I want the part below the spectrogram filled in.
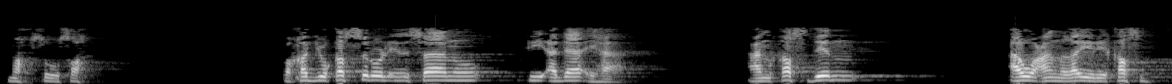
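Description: A man giving a scripted religious lecture in formal standard Arabic, as a scholar, with measured, deliberate phrasing broken by pauses. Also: on the high side, husky. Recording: dull lo-fi, long hall reverb.

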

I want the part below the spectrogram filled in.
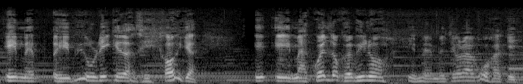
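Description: A man's voice: on the high side, a little fast, music in the background. A man preaching a fervent sermon, telling stories and acting out the dialogue with frequent laughter. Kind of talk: Spanish sermon with testimony.

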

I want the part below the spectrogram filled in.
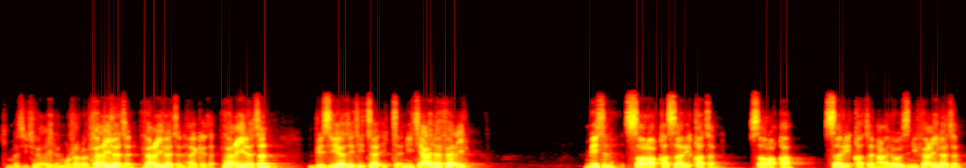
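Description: Slow, deliberate male grammar teacher. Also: fairly high pitch, animated. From Morocco. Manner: slow, deliberate, repeats and stresses patterns. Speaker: teacher of Arabic morphology. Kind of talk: recorded lesson explaining a grammar poem.

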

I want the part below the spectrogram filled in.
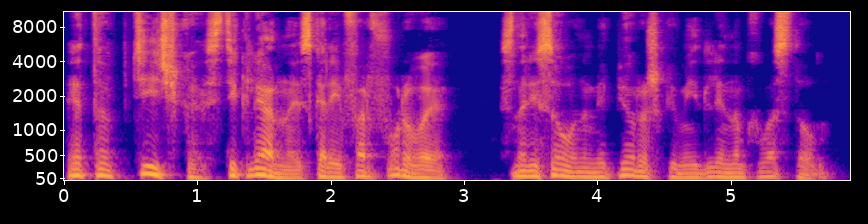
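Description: A man voicing a frightened young woman who recalls her past slowly and haltingly under hypnosis, in an audiobook. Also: deep voice, lively intonation, breathy edge, full character voice. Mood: hesitant.

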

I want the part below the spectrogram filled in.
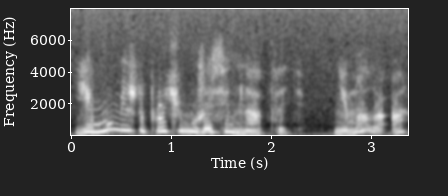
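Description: A woman voicing a spiteful, scheming woman in an audiobook, talking in a sharp, mocking way. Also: fairly high pitch, big pitch swings, moderate pace, vocal fry, highs cut off, pitched above the performer's own voice, heavily acted. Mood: bitter. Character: spiteful scheming woman, the criminal's former partner.

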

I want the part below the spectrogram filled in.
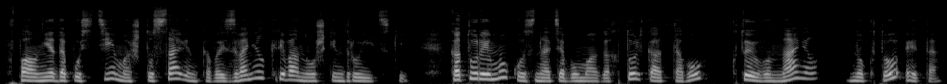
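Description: A woman's voice: lowish voice, expressive, normal speed, a little mellow, no echo, studio quality. A woman narrating a detective story in the first person, wry and matter-of-fact. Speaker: audiobook narrator.

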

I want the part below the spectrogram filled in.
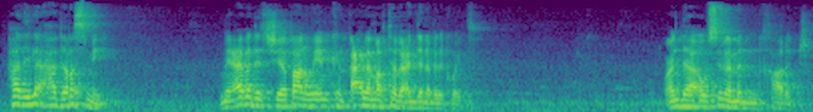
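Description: A man preaching with a Kuwaiti accent, moving from quiet asides to loud, fervent exhortation. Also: on the high side, quick pace, pauses often, a little hiss or hum. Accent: Kuwaiti Arabic. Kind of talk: religious lecture to an audience. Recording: echoey room.

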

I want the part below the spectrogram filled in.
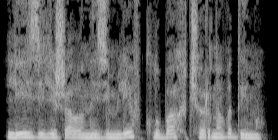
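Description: A woman narrating a children's fantasy audiobook in a lively, expressive way. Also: lowish voice, a little fast, no echo, studio quality. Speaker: audiobook reader. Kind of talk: storybook narration.

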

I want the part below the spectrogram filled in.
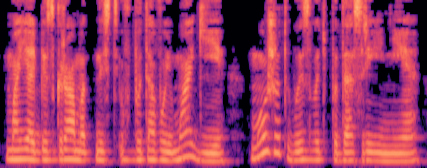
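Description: A woman voicing a brash, sharp-tongued young woman heroine in an audiobook, snapping loudly and indignantly. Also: low voice. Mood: weary. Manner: loud, indignant, quick to snap. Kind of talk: audiobook character voice.

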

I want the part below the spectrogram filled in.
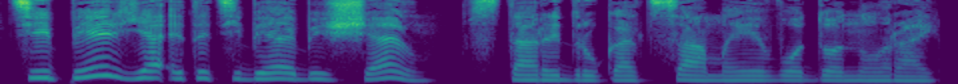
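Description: A woman's voice: low-pitched, steady tone, unhurried, dry recording, clean studio sound. Assured young sea captain, read by a woman.

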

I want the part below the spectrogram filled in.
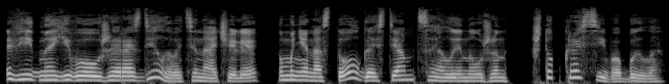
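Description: A woman doing a greedy shouting aunt-shopper. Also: on the low side, animated, measured pace, dry recording, studio quality. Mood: bossy. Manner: shouting, grabby. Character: greedy loud middle-aged woman shopper.

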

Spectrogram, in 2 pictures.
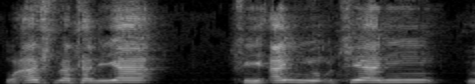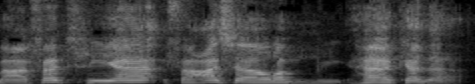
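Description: A man with an Egyptian accent, a Quran scholar on live radio, explaining reading variants and chanting each verse slowly and melodically. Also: on the high side. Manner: alternates plain explanation with slow melodic recitation. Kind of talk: explanatory talk with slow chanted Quran examples. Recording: live radio broadcast recording.

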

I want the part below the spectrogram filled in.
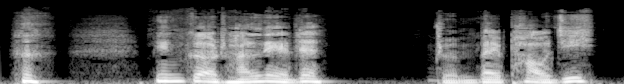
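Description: A male storyteller voicing a confident fleet admiral who gives orders in a calm, decisive way. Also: medium pitch, normal speed, breathy edge, no echo, studio quality. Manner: self-assured, decisive.

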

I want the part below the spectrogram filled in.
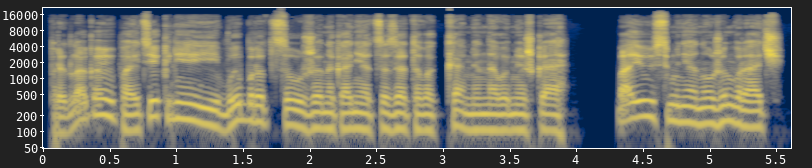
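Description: A man's voice: mid-range voice, lively intonation, fairly quick, no echo, clean studio sound, pitched above the performer's own voice, lightly acted. A man voicing the wary male companions in a reading, in a raised, urgent voice. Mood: tense.

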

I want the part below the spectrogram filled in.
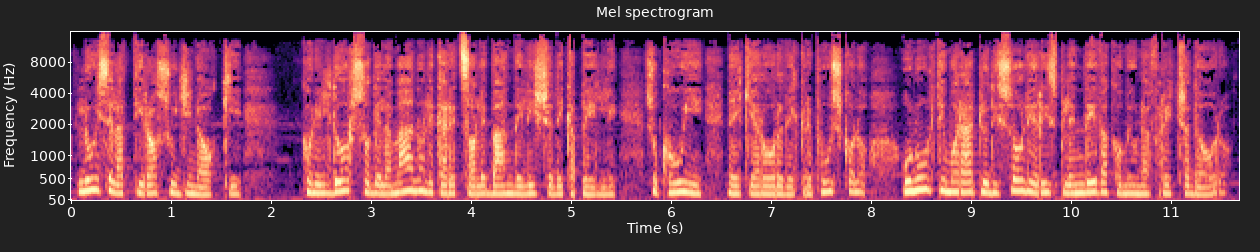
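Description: Lettrice con voce molto velata e bassa. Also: female voice, moderate pace, breathy edge. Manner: expressive, voices the characters' dialogue with feeling. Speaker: audiobook narrator. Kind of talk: dramatic literary reading.

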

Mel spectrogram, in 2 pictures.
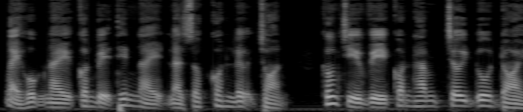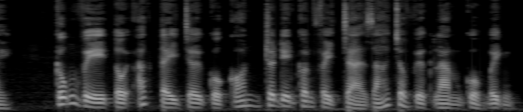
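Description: A man's voice: sits low, animated, moderate pace, dry recording. A man playing a dying young woman in a ghost story audiobook, faint and remorseful. The voice is thin and weak, recorded close and dry. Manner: faint, whispery.

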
